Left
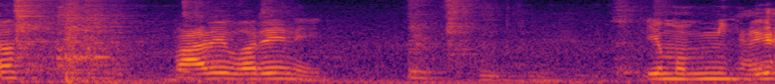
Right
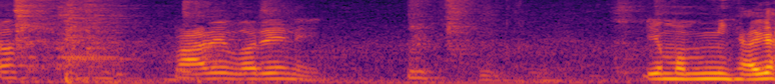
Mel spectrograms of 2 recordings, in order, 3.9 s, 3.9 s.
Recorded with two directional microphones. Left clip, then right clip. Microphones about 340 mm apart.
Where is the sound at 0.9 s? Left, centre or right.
Centre.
